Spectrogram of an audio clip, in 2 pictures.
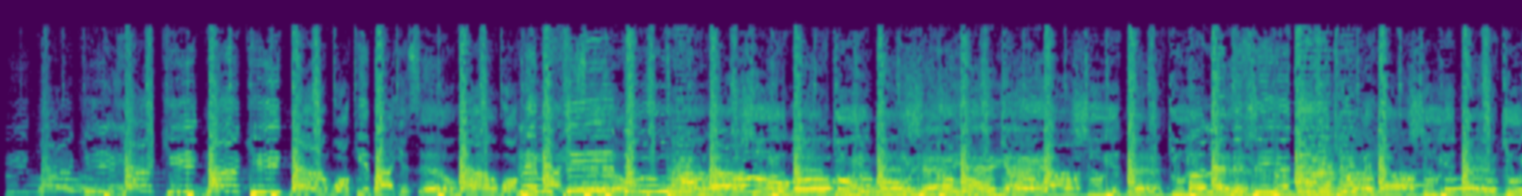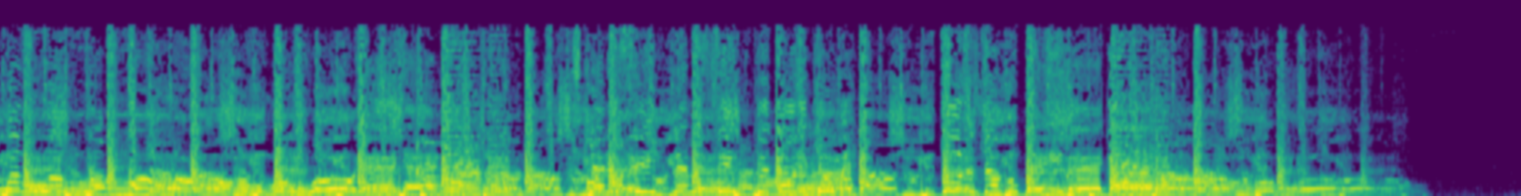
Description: • R&B Ringtones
